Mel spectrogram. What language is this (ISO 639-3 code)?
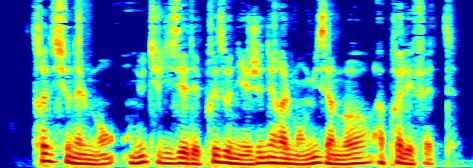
fra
